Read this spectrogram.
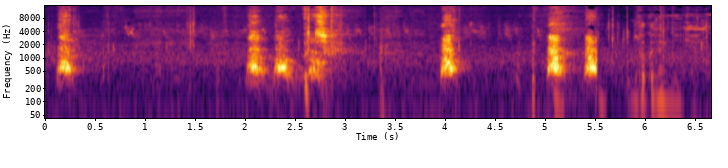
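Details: Pet dogs, including plump Tongtong, bark at a new delivery driver in a rural village, wanting to play. Short loud barks are spaced irregularly across the stretch, a single one, then doubled and tripled barks, with faint background noise between.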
